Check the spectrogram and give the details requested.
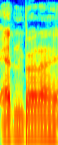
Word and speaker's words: Edinburgh: But we'll be in the two largest cities in Scotland, which I've been forbidden from announcing, or pronouncing, I should say. You're going to Edinburgh and Glasgow.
